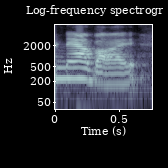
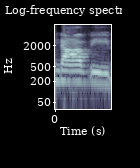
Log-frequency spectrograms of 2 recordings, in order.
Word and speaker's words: Navi: so I called her Navi and that has just always been the way I do it and I've had to like physically change myself to say Navi because I know that's how it's technically pronounced but I remember I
